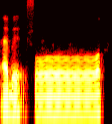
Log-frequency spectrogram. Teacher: Di sini ba sukun qalqalah jadi qalqalah dipantulkan. Ini namanya qalqalah sughra ya karena dia di tengah ya dipantulkan absar.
